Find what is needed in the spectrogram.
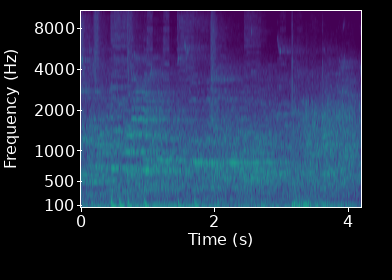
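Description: Basketball game sound in a gym: a ball bouncing on the hardwood court a few irregular times, over voices and music.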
